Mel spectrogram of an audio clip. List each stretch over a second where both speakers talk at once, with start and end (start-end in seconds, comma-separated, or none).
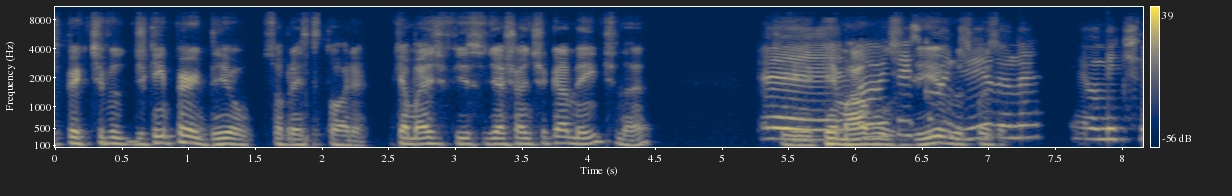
5.4-7.2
